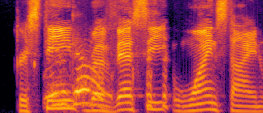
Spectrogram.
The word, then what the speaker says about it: Christine Ravesi-Weinstein: to welcome Christine Ravesi-Weinstein. Did I say that right? – You did! – Christine Ravesi-Weinstein, right on.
